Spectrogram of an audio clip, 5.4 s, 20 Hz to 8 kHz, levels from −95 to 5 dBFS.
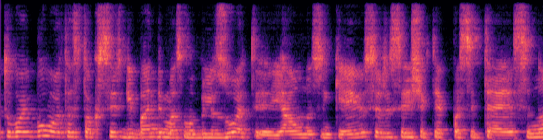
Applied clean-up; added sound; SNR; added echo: none; none; none; reverberation time 0.4 s.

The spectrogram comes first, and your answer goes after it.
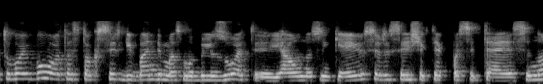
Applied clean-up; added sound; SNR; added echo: none; none; none; none.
